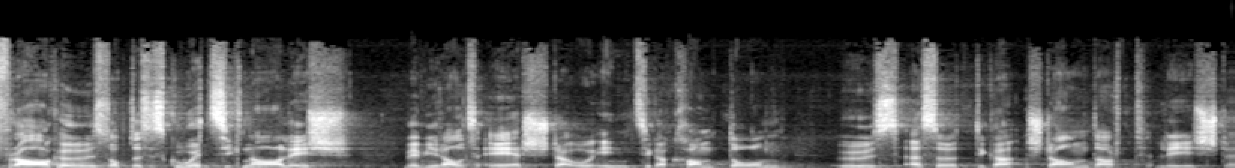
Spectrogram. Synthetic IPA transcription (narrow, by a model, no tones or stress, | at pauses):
fɾɑːɡ̥əøːsɔb̚d̥ɑsəsɡ̥uətsiɡ̥nɑːlɪʃ | ʋɛmiːɾɑlsɛːɾʃtəʔuɪnt͡siɡəkʰɑntoːn | øːsə̰sœtːɪɡəʃtɑndɑrtlɛːʃtə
